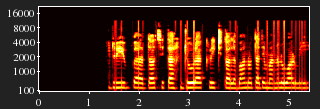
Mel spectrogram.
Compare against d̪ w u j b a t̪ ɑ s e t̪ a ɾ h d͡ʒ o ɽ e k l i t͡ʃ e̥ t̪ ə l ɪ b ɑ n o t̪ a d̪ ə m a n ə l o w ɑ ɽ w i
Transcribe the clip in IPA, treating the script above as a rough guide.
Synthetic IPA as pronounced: d̪ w u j b a d̪ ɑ s e t̪ a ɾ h d͡ʒ o ɽ a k ɽ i t͡ʃ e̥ t̪ ɑ l ɪ b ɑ n o t̪ a d̪ ə m a n ə l o w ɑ ɽ w i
